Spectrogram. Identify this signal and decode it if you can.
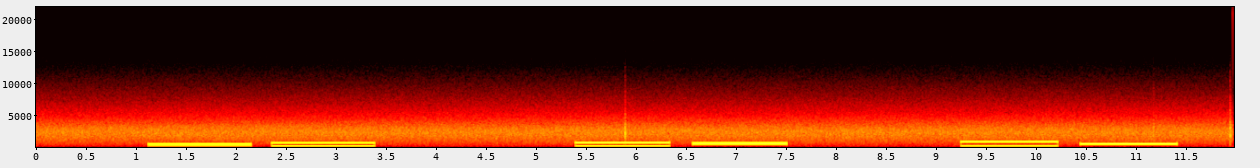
Aircraft SELCAL, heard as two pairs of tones, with static crashes. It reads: BG-AJ AK-FJ AL-FH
